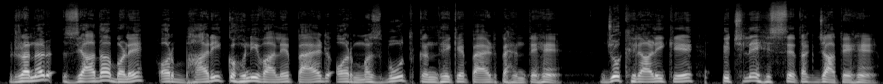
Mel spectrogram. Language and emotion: Urdu, neutral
